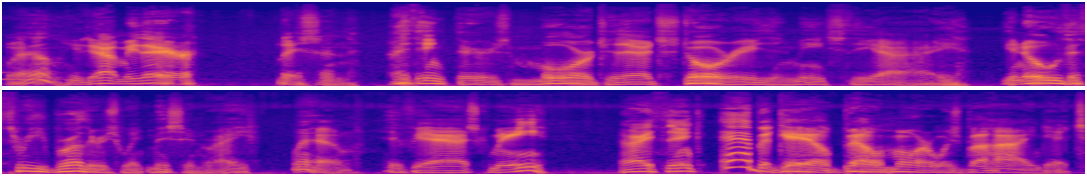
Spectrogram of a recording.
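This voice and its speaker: A man does a put-on character voice with a very deep, low pitch and very wide pitch swings. His loudness swings a lot, and he talks at a fairly slow pace. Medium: video game. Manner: gruff, folksy, grumbling.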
